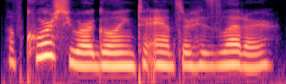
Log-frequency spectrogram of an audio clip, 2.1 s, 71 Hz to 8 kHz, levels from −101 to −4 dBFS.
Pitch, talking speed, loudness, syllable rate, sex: 220 Hz, 250 wpm, -18 LUFS, 6.6 syllables/s, female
